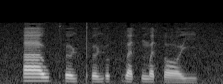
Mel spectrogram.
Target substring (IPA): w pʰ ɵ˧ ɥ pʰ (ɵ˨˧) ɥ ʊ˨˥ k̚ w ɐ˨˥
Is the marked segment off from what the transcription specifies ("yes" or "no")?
no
